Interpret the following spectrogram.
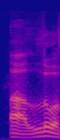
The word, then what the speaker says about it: Louisville: Everyone say Louisville.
